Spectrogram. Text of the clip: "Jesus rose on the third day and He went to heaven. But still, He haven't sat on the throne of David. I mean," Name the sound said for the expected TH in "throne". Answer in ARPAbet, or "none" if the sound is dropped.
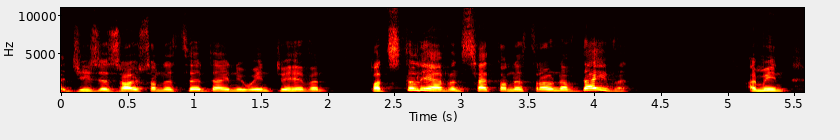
TH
